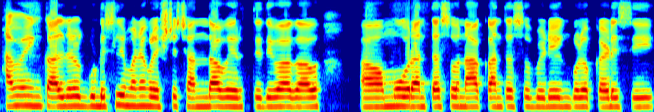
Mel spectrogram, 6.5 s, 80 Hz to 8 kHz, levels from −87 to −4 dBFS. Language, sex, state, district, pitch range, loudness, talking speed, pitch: Kannada, female, Karnataka, Bellary, 185-195 Hz, -14 LUFS, 135 wpm, 190 Hz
